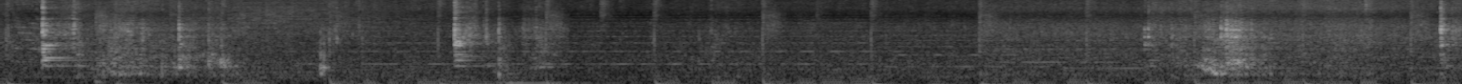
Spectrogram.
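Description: Rice stirred into mutton yakhni biryani masala in a pot, giving close, irregular scraping and wet sloshing strokes with a light sizzling hiss running underneath.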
